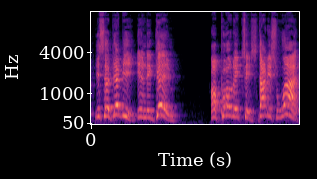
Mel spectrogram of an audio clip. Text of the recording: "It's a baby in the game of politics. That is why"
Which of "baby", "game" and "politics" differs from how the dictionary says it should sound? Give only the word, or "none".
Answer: politics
